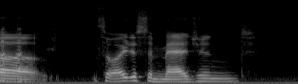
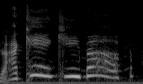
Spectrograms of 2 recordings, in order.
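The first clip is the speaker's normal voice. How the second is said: high whiny voice; slower than usual. Retold or imitated.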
